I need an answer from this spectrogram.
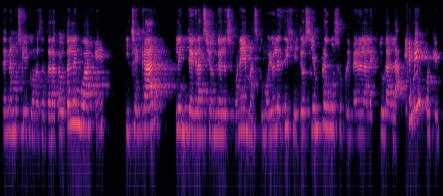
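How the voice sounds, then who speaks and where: A woman speech therapist, patiently explaining in a webinar and sounding out syllables slowly. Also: fairly high pitch, sharp tone. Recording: echoey room, long reverb.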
